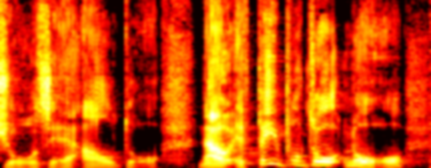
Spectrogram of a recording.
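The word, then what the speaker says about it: José Aldo: if he's then eliminated is going to be Jose Aldo just to stress again for people who don't know because he's Brazilian you pronounce it Jose if he was someone from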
